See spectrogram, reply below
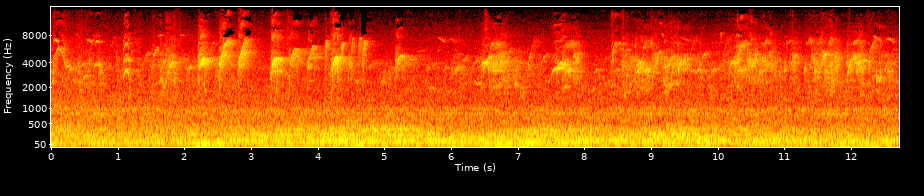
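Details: Little grebe chicks at feeding time begging for food, late November 2023, Musashiseki Park: a steady stream of thin, high peeping notes, several per second, over a low rumble of background noise.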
